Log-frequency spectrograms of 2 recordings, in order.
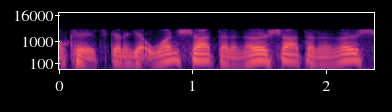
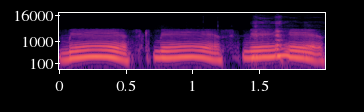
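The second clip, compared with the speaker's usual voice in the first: put-on high-pitched woman's New York accent; 6 semitones higher than usual. Imitating a lady heard down there, in a New York accent. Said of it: "with a New York accent".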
